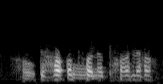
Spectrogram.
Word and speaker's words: Ho'oponopono: The Ho'oponopono. – Ho'oponopono? – Yes, that's right, ho'o. Ho'o means to make, and you're making right.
